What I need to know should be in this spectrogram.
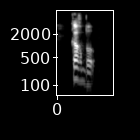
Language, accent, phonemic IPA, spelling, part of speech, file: French, France, /kɔʁ.bo/, corbeaux, noun, LL-Q150 (fra)-corbeaux.wav
- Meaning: plural of corbeau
